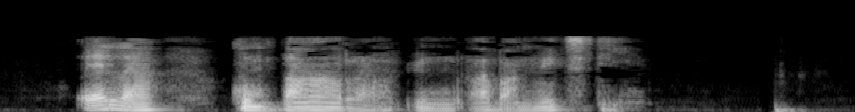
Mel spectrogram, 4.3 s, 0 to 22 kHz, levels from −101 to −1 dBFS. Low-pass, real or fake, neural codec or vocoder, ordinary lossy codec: 5.4 kHz; fake; codec, 16 kHz in and 24 kHz out, 1.1 kbps, FireRedTTS-2 codec; MP3, 24 kbps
